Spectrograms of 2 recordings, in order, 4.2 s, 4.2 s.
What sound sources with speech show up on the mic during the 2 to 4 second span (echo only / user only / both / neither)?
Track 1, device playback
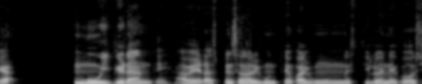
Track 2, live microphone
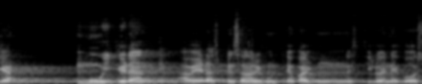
echo only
